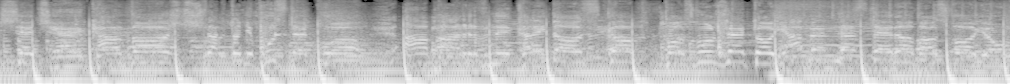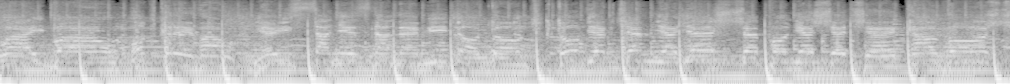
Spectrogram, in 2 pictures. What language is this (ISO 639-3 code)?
pol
